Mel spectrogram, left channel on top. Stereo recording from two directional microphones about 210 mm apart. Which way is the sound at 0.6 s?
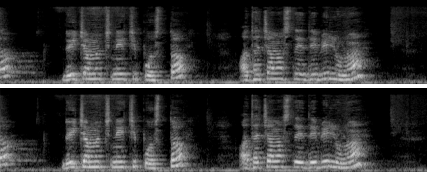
55° right (ahead or behind).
